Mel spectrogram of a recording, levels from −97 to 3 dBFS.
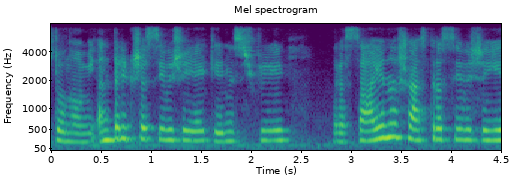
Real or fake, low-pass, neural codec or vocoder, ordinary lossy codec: fake; 7.2 kHz; codec, 16 kHz, 4 kbps, FreqCodec, smaller model; Opus, 64 kbps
